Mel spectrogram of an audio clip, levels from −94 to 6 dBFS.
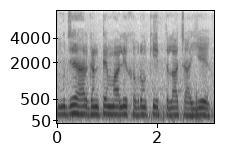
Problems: none marked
